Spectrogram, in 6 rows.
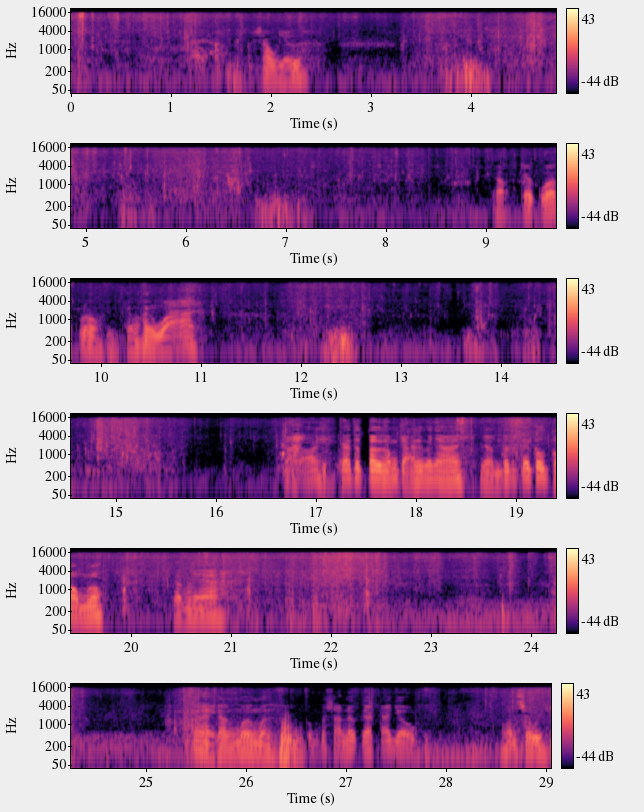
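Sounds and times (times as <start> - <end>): leaves and grass rustling: 0.0 - 29.0
water sloshing and swishing: 0.0 - 29.0
man speaking: 20.4 - 21.2, 28.5 - 29.0.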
